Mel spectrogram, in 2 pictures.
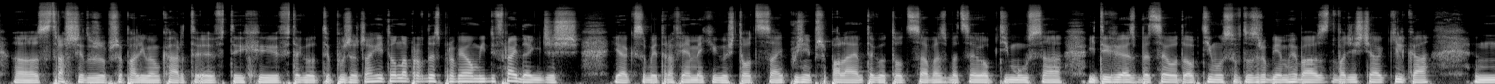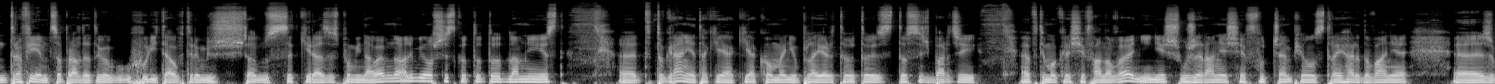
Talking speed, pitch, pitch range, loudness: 175 wpm, 105 Hz, 100-110 Hz, -13 LUFS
